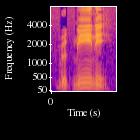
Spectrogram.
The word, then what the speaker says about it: Rukmini: The tendency is in English to accent the penultimate syllable. Penultimate is the next to last syllable, and that's why we get Rukmini and Rohini.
